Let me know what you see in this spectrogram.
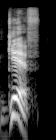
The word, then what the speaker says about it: GIF: Of the J, but that says GIF, animated looping images, hard G.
